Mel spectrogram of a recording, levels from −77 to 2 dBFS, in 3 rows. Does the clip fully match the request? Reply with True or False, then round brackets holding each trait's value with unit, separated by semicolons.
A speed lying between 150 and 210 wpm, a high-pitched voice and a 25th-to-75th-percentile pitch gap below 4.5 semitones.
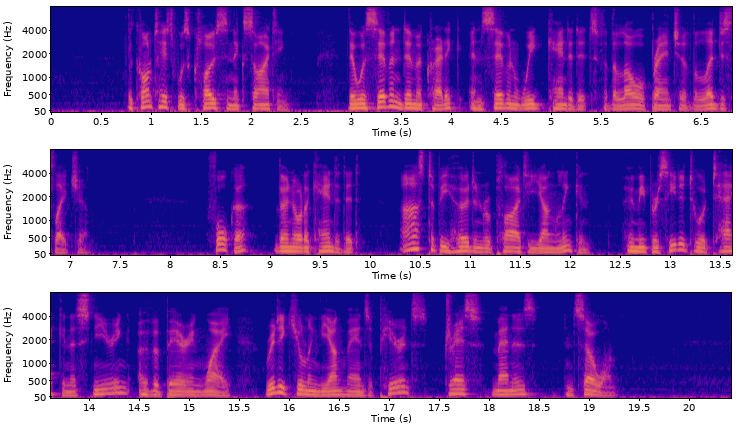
False (160 wpm; 110 Hz; 4.0 semitones)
